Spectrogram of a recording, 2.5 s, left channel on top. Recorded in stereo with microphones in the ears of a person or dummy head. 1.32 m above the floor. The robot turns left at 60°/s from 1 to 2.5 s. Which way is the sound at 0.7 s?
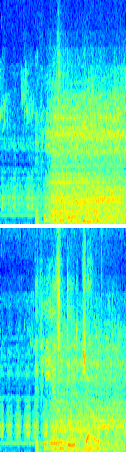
25° right.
